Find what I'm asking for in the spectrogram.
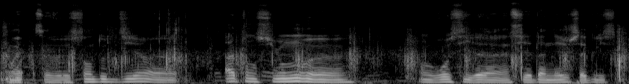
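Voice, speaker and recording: A fairly low-pitched man at a fairly slow pace, with lively intonation. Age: 20s. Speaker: travel vlogger. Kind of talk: casual vlog.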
